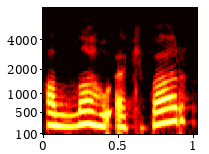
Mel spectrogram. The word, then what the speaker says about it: Allahu Akbar: Ici, Allah étant sujet de la phrase Allah est le plus grand, il prend donc la flexion du nominatif qui se marque par l'ajout de la voyelle brève ou, prononcée ou, à la fin du mot.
